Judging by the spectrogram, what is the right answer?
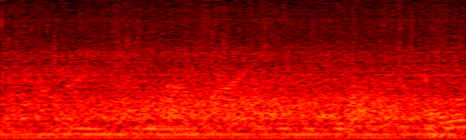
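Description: A boat engine running steadily in the Metro Exodus video game, a continuous loud low drone with a rumbling texture and no break across the short stretch.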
